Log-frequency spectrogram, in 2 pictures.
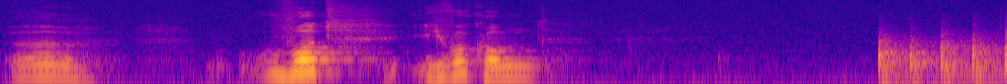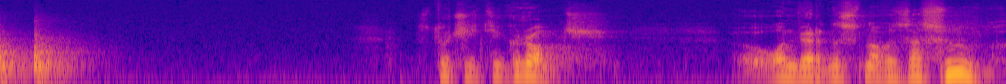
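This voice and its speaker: An actor playing a grim, uneasy ship's mate in an audio drama, speaking in husky, hesitant, heavy broken phrases. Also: male voice, fairly high pitch, a little slow, mellow, a little hiss or hum, lightly acted. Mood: uneasy, insistent.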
